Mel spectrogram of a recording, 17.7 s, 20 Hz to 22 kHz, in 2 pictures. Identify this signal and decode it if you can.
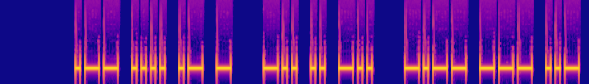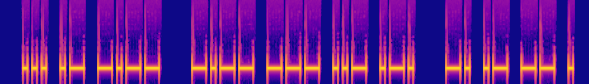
Morse code, heard as a keyed tone, about 17 wpm, 700 Hz. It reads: WHAT DID YOU SAY YOUR NAME
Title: Sentences from Top 200 Words 17wpm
